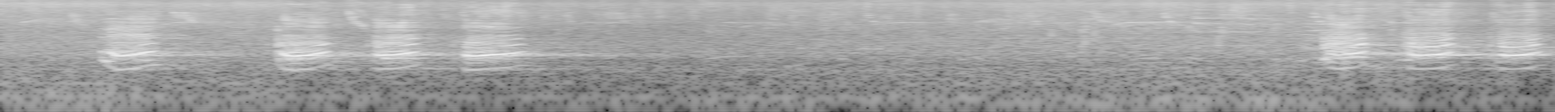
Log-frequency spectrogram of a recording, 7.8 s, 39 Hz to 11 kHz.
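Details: Captive California sea lion at Osaka's Tennoji Zoo during nursing of a two-week-old pup, 5 July 2014. A run of four harmonic bleats, a long pause, then three more. Soft visitor chatter hums underneath.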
